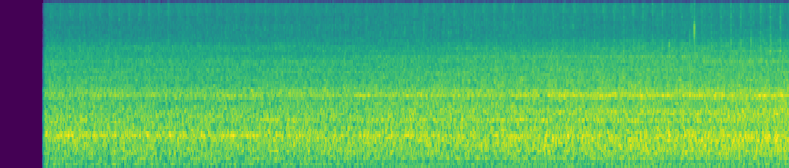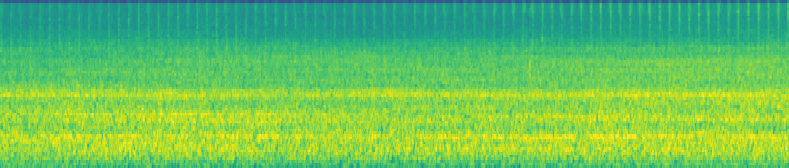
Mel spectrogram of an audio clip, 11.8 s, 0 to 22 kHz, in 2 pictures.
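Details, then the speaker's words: Porsche 928 GT V8 idling after a Radtec aluminium radiator install, big cooling fans running loudly: steady, even idle under constant fan roar; runs smooth, no leaks, nice burble at the back. "those things uh in there make quite a noise but uh that's running pretty sweety I'd say pretty smooth no problems no leaks us your nice burble at the back"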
